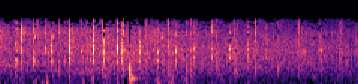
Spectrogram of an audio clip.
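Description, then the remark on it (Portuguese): Steady audience applause at a city council session during a vote, a dense patter of many hands clapping at moderate loudness, thinning slightly toward the end with no voices over it. “Peço por gentileza que, se tiverem motivos para aplaudir, aplaudam, mas para vaiar, por gentileza, não.”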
